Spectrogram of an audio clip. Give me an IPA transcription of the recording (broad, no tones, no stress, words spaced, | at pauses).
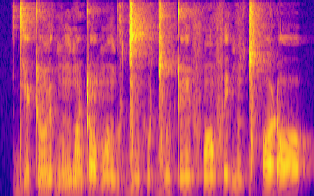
dʲe ʈũɽʏ ɡũɡ͡bɔ̃ ʈɔbɔ̃ ɡʊɡ͡ǀẽxuɡ͡ǀu ʈẽ fɔ̃feɡũ ǀʰɔ ɽɔ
